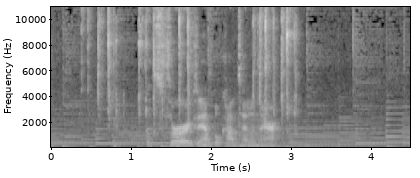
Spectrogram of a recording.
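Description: Computer keyboard typing, scattered key clicks, over background music. A wavering vocal line in the music is loudest from about one to three seconds in.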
